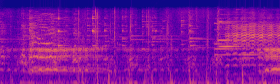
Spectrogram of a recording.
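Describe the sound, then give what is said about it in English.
A goat or sheep bleats in a video game, heard as a sustained, wavering call over a dense, steady bed of game sound. “That's either a goat or a sheep, I'm not sure which.”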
